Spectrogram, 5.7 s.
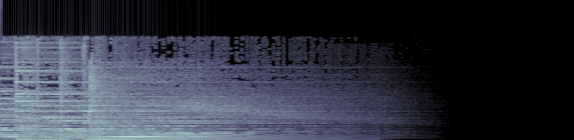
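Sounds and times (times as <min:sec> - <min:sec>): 
techno music: 0:00.2 - 0:02.9.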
